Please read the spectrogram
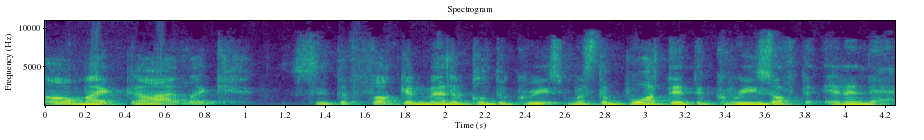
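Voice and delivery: bad, horrendous put-on New York accent. Quoting a character's rant about doctors, in a horrendous New York accent. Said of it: "I have to do my horrendous New York accent".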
